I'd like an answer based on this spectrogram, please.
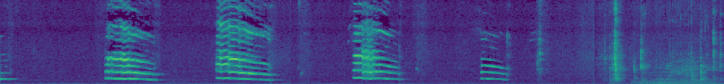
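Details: Stray cat at a countryside home, crying out after neutering for its lost companion: four falling meows about every two seconds, a fainter fifth, then rustling and handling noise.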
